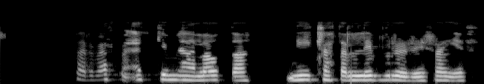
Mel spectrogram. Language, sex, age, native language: Icelandic, female, 30-39, Icelandic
